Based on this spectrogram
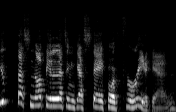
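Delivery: loud, swooping, accusing scold. In a game scene, the innkeeper's wife speaks to her husband, in her voice.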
